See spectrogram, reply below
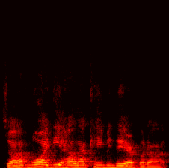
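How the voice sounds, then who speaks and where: Halting Cuban-born older man, echoey. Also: high voice, background noise. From Cuba. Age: 60s. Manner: halting, many fillers and restarts, explanatory. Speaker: discussion leader. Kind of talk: casual group discussion on a video call.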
